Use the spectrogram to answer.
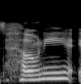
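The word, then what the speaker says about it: Honea: It does not look like that. So it really doesn't. – H-O-N-E-A. I married into it, so I didn't, you know, choose how to pronounce it. But I always just say Emily Honey rides a pony because then people remember that.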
